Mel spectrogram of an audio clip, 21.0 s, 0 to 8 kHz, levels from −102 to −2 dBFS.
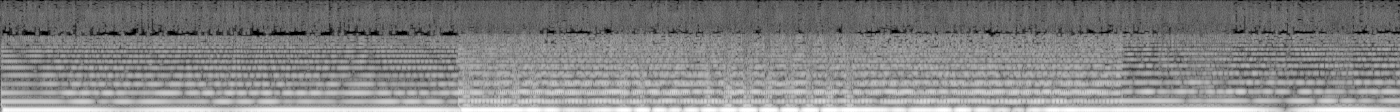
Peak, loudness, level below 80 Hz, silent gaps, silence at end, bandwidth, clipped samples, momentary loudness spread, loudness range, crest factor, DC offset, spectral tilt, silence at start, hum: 0 dBFS; -11 LUFS; -8 dBFS; none; 0 s; 3.2 kHz; under 0.1%; 9 LU; 5 LU; 8 dB; 0.6%; -8.5 dB/octave; 0 s; none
